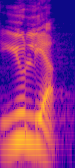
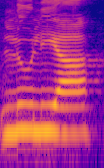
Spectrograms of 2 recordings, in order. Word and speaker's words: Iulia: pronounce Yulia. Yulia. And the spellings are IULIA. LIA. So I Thank क्यों God मतलब? you know. I mean, why I? Thank God. Everyone is calling me Lulia, Lolia.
